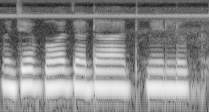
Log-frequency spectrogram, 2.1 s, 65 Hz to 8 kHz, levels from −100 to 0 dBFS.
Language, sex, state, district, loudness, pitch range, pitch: Hindi, female, Mizoram, Aizawl, -12 LUFS, 185-195 Hz, 190 Hz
